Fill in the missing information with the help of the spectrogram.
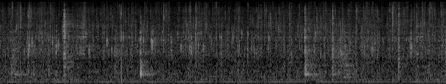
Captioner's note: oil sizzling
